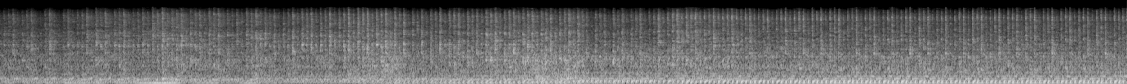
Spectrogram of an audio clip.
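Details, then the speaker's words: 1983 Mercedes-Benz 240D diesel, stored in a barn for years, cold start: harsh rapid clatter of about 220 beats a minute, far louder than normal because no exhaust is fitted. "now as you can hear the car was actually uh very loud much louder even than a 240D usually is the reason for that is there's actually no exhaust on the car that's how I got it"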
